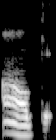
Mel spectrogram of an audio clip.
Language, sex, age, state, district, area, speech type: Malayalam, female, 18-30, Kerala, Wayanad, rural, spontaneous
